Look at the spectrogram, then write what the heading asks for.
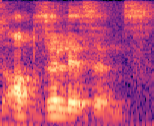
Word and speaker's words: obsolescence: factors we discuss obsolescence some people they say officer of the reasons okay but I just check the what do you call this dictionary okay so the correct pronunciation is obsolescence okay due to when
